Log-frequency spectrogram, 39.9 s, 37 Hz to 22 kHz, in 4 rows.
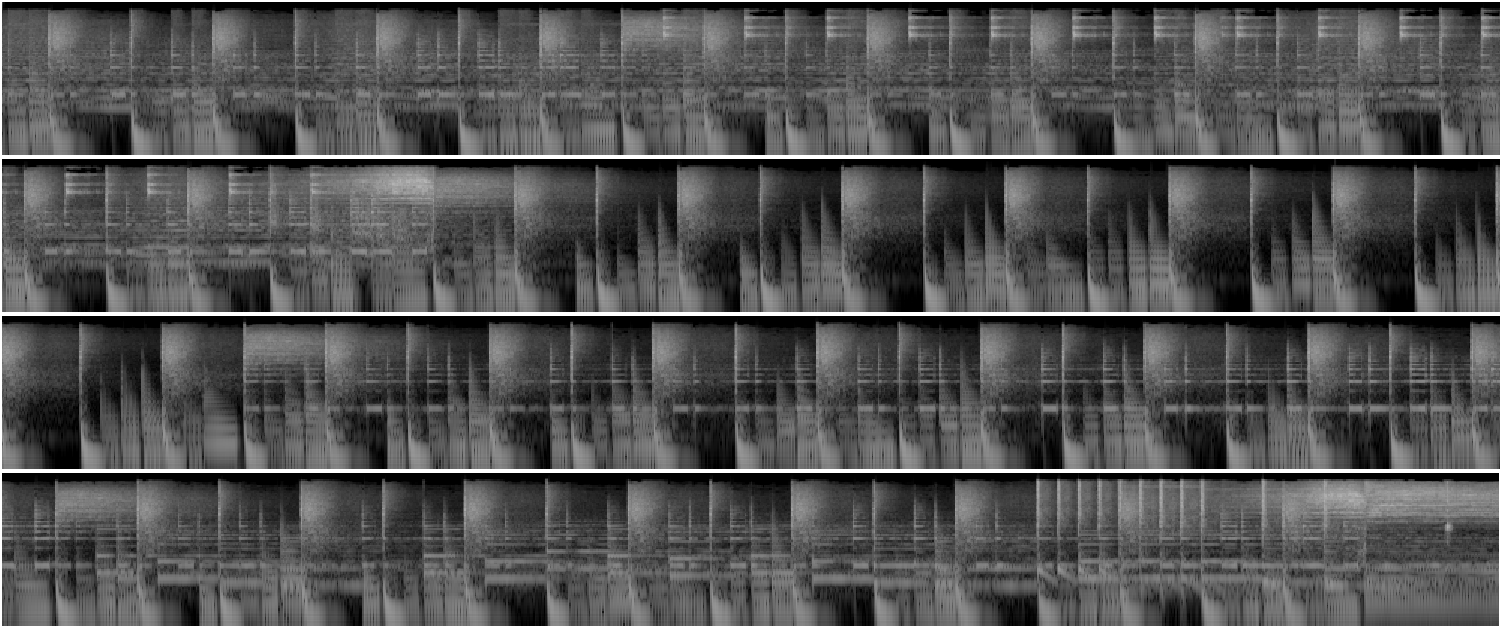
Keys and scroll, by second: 31.3 alt+[, 32.4 alt+].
